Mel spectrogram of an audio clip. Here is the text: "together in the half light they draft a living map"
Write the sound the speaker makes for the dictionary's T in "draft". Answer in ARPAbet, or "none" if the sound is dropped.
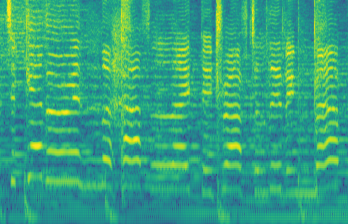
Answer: T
